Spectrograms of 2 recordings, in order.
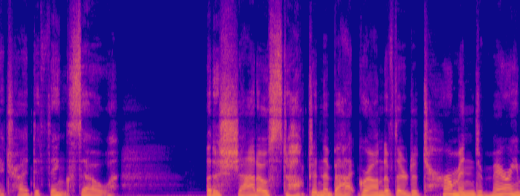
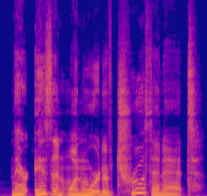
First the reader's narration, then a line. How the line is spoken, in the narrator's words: she declared hotly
